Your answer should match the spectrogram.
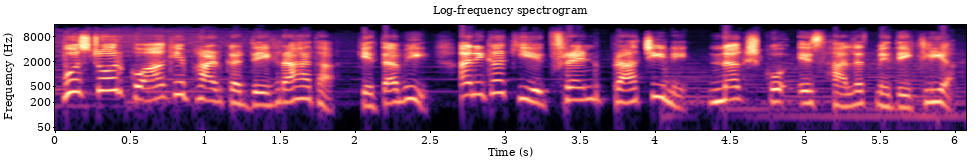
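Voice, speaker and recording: A woman's voice: medium pitch, very animated, moderate pace, soft background music. A woman narrating a scripted dramatic audio story.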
